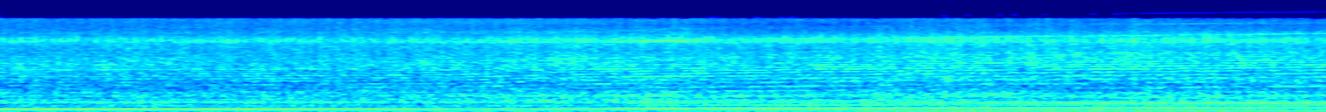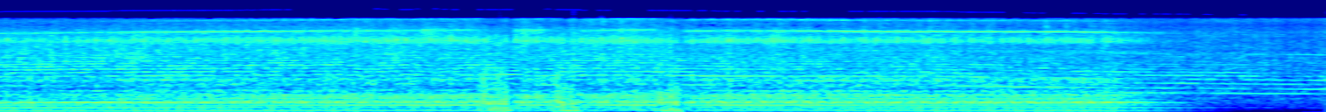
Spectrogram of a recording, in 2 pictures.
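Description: Raptor prototype aircraft engine and propeller running up at a steady high, loud drone with strong harmonic tones, set to flat pitch near the rev limiter, with a few brief stutters near the end before the engine winds down.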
